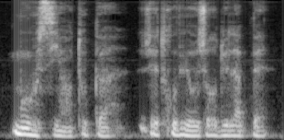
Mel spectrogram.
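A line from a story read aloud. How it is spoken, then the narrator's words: Faltering voice. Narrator (French): d'une voix qui défaillait presque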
